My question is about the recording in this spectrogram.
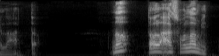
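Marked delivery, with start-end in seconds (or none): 1.4-2.6 high, eager inquiry; curious question. A narrator's reading. Coachman asks the Marquis about his search, curious. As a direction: ask with curiosity, pitched up. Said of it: "kérdezte kíváncsian a kockás".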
